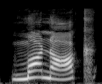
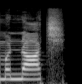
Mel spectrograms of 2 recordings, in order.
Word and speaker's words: Monarch: Monarch is how you say it. It's not Monarch.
